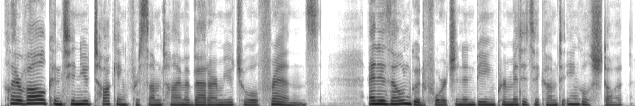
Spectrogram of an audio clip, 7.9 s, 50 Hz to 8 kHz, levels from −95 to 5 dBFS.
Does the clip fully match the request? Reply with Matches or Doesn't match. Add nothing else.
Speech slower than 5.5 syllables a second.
Matches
